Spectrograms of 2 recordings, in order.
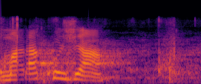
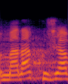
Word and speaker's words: maracujá: para diminuir aqui tá então a palavra maracujá você vai acentuar o já certo é um maracujá Tá vendo como a sílaba mais forte e é oxítona né então é isso Pessoal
